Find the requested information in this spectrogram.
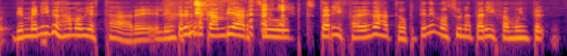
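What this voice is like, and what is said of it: Mixed Argentine-Paraguayan accent. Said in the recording (Spanish): “ese acento cuál es. Ese acento mezcla. Es, de Uruguay... un argentino cruzado con un paraguayo.”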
